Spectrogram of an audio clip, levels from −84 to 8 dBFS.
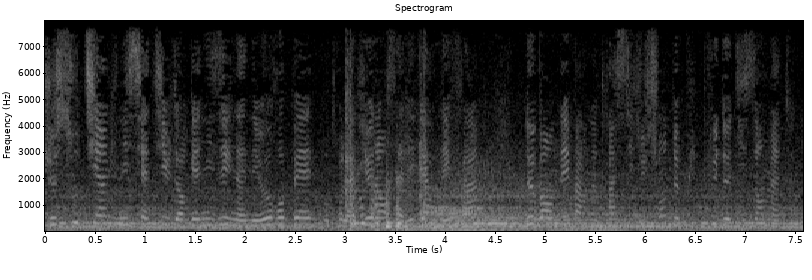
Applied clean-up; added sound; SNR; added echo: none; Motor vehicle (road) / Engine; -4 dB; none.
